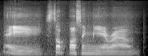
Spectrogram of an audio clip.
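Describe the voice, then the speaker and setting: A woman's voice: very deep voice, takes it slowly, a bit bright. A woman doing casual, playful gameplay commentary, reacting to the characters over game music. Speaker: game streamer.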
